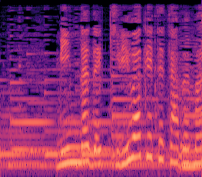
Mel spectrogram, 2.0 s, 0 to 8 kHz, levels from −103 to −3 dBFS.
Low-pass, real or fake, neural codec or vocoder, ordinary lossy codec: 7.2 kHz; real; none; none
